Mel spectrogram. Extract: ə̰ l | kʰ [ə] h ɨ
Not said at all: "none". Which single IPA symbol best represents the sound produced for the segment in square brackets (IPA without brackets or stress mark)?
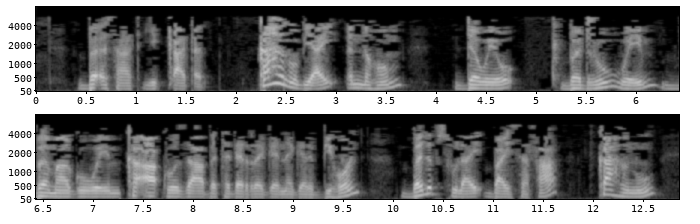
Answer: a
